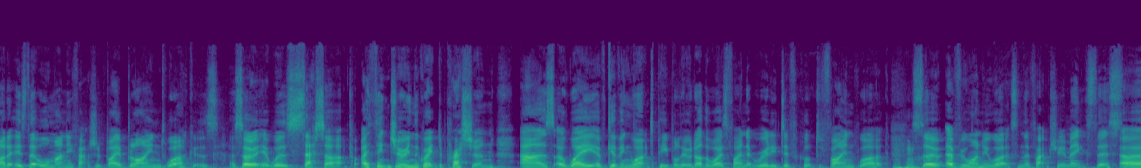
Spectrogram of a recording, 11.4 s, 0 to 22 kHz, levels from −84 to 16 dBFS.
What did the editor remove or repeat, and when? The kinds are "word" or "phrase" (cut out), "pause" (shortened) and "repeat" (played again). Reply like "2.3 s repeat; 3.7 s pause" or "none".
none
